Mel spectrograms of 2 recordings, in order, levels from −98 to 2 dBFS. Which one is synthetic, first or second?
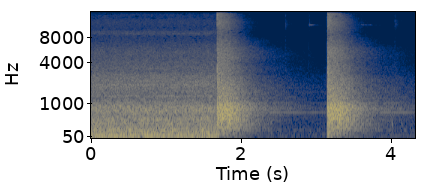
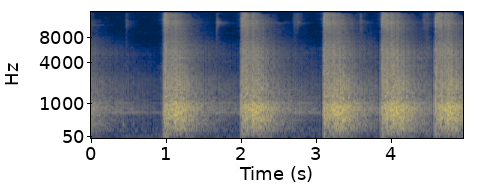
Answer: second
